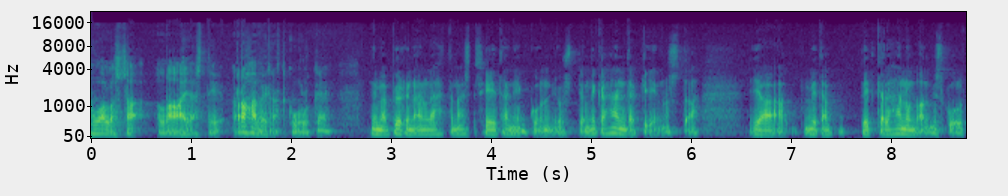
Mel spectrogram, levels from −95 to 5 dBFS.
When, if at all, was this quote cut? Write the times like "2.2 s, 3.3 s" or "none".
2.7 s, 3.8 s, 4.9 s

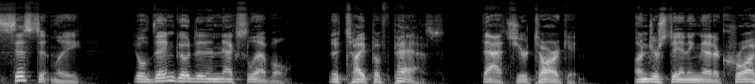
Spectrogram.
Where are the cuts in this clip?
4.6 s, 6.2 s

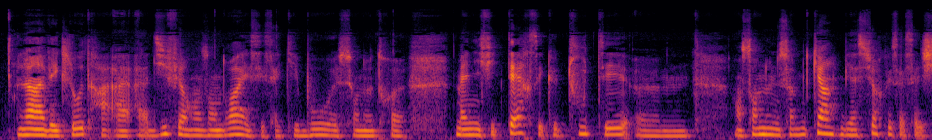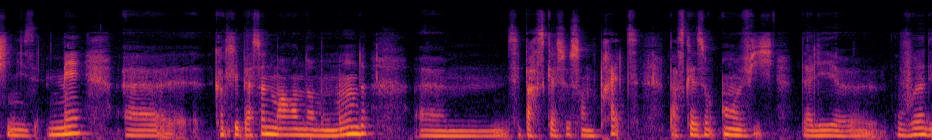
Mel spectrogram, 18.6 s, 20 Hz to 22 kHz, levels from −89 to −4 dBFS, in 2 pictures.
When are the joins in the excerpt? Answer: 11.4 s

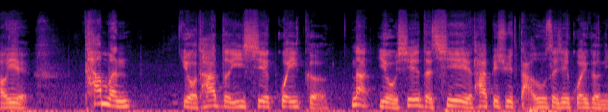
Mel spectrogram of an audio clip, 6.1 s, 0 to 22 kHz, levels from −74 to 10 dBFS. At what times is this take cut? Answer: none

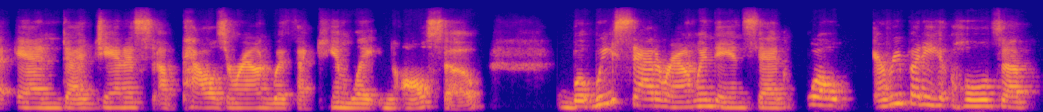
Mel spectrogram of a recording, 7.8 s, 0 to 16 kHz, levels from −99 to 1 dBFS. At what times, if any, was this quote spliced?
none

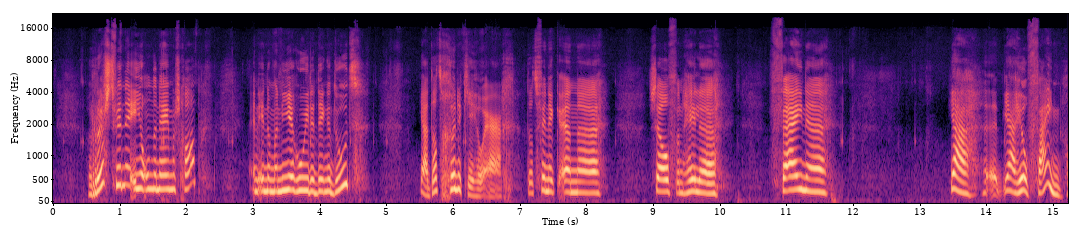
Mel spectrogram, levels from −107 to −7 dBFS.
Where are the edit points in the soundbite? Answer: none

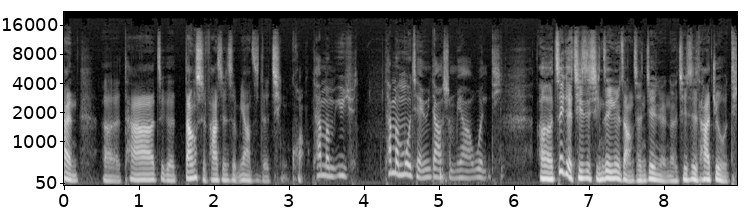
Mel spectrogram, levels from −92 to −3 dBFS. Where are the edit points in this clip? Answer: 3.3 s

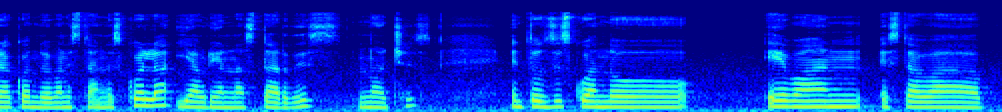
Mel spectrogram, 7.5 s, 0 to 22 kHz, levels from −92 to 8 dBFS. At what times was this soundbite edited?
none

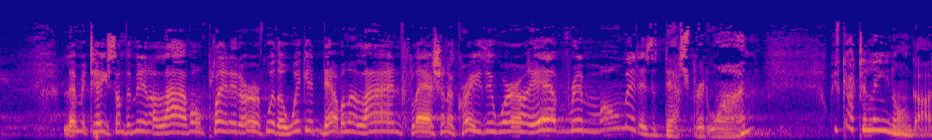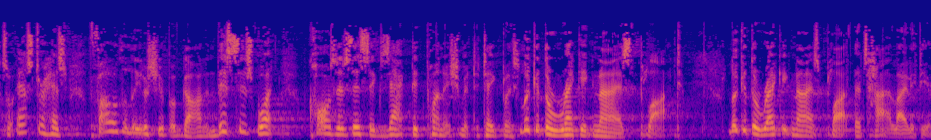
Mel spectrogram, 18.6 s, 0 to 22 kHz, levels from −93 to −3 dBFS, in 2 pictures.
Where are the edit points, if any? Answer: none

